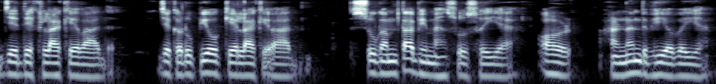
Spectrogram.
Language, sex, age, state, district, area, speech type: Maithili, male, 45-60, Bihar, Sitamarhi, urban, spontaneous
